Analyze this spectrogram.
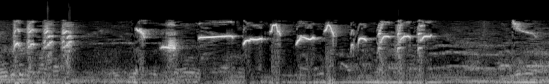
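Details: A pair of Oriental magpie-robins singing against each other in a duel: rapid bursts of clear whistled notes and harsh chattering, quick rising and falling phrases, short pauses between bursts, a faint low hum beneath.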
